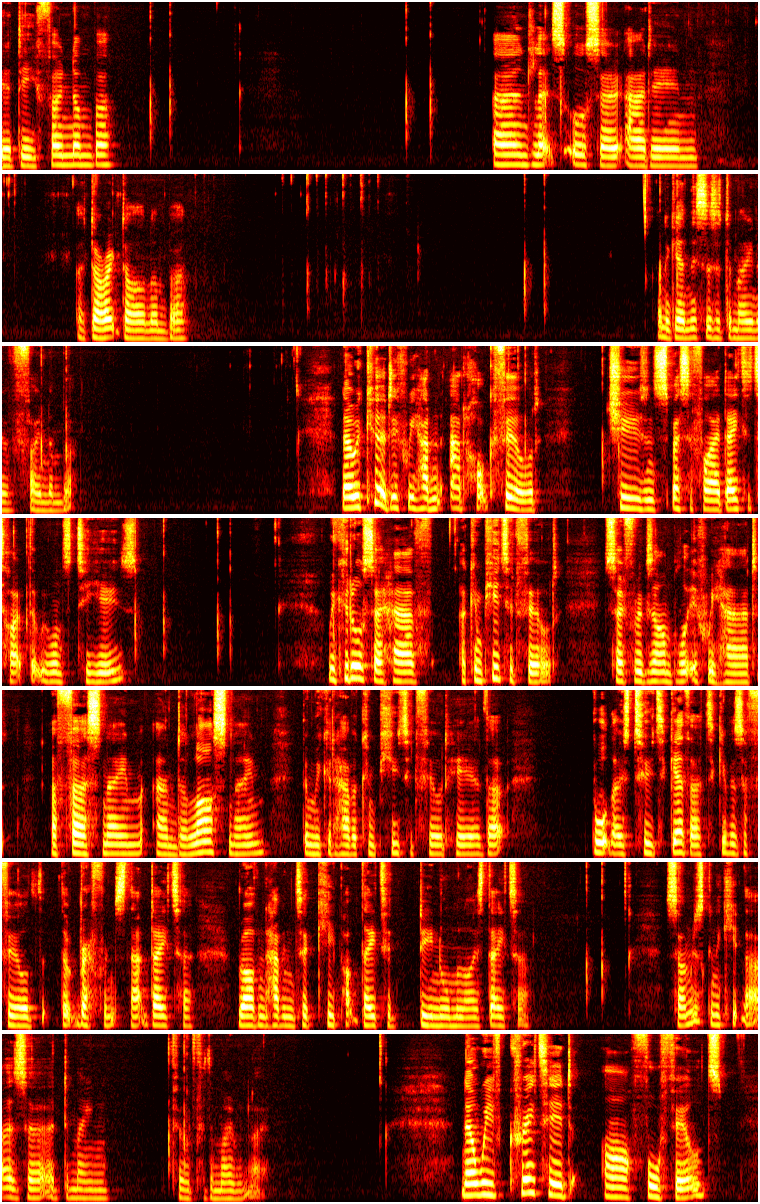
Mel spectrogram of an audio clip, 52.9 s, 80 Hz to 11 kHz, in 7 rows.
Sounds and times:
Typing: 10.3s - 11.4s.

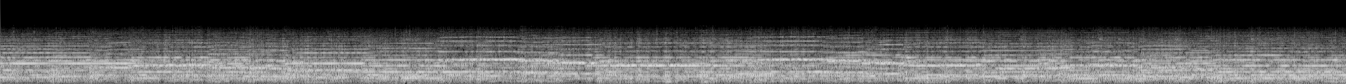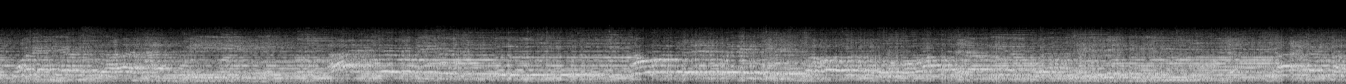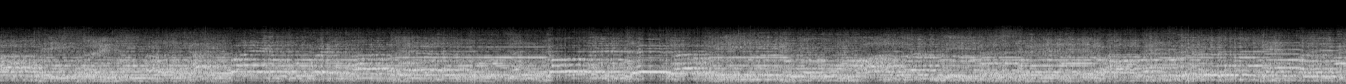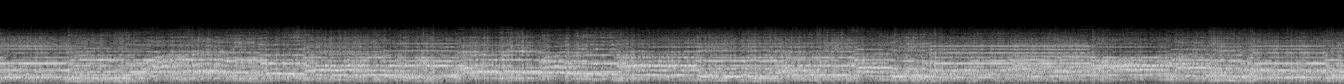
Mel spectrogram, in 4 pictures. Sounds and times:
Violin, fiddle: 0.0s - 53.8s.

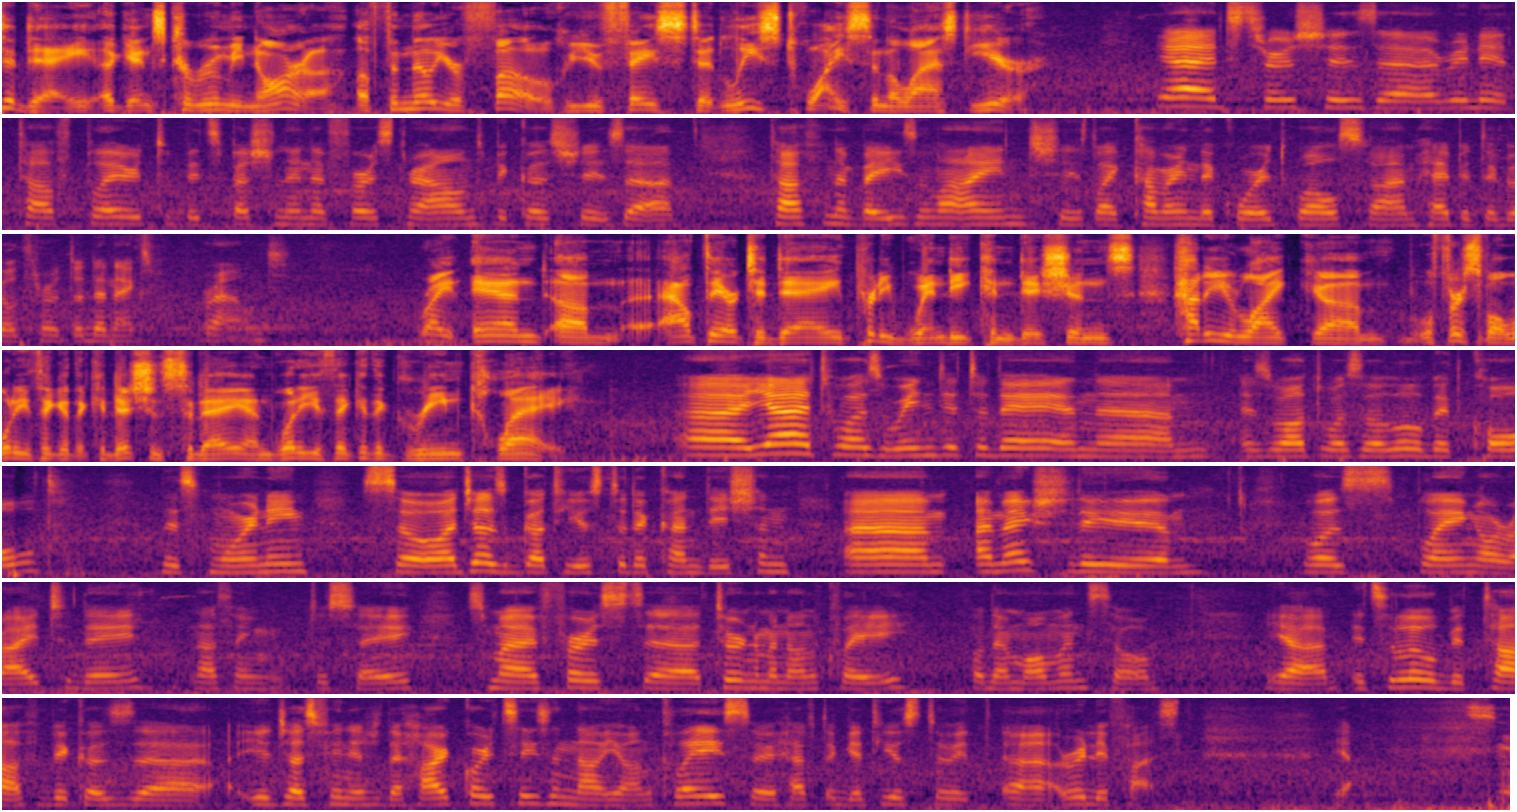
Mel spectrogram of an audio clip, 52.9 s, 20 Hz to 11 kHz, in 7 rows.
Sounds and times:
Speech: 5.8s - 16.5s, 17.2s - 36.2s, 44.2s - 51.3s.

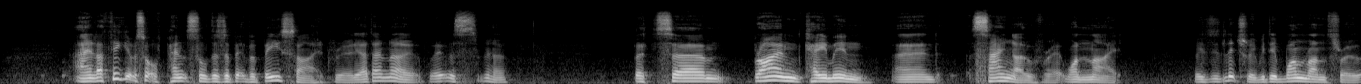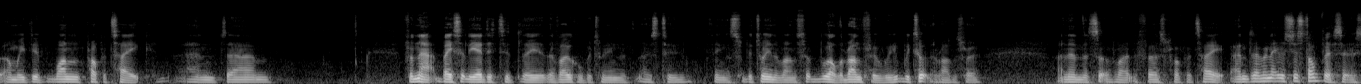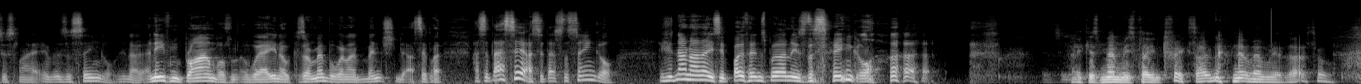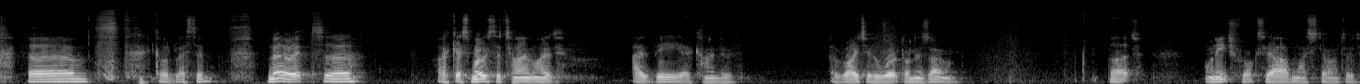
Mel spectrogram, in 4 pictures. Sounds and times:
Speech: 0.7s - 5.2s, 6.3s - 11.3s, 12.0s - 16.4s, 17.6s - 23.5s, 24.2s - 36.4s, 37.6s - 44.5s, 45.2s - 46.6s, 47.2s - 48.3s, 49.1s - 50.5s, 51.9s - 52.3s, 52.9s - 54.4s.

